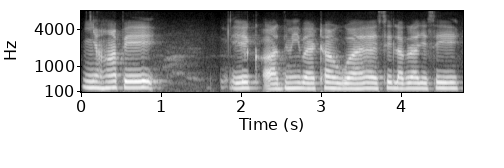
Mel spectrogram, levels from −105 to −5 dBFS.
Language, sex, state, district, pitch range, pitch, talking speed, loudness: Hindi, female, Maharashtra, Washim, 195-220 Hz, 205 Hz, 150 wpm, -14 LUFS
